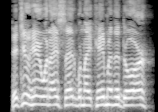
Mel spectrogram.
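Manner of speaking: very high, ludicrous cartoon-voice yell. A narrator reads a man shouting at him while grabbing his shirt, cartoon-voice shout. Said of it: "That cartoon voice shouting was ludicrous".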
